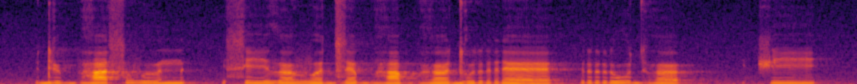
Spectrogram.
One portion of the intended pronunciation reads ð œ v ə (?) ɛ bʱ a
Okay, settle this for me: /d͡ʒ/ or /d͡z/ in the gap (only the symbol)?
d͡z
